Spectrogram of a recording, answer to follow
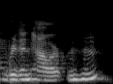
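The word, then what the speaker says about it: Ridenhour: of the two 2011 ryden hour full prize am i pronouncing that right yeah riddenhauer with an hour all right uh the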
